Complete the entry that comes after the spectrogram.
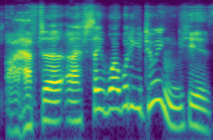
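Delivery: stiffly courteous guard; polite guard. Acted. Guard greeting the dragon rider, stiffly courteous. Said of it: "They're like".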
